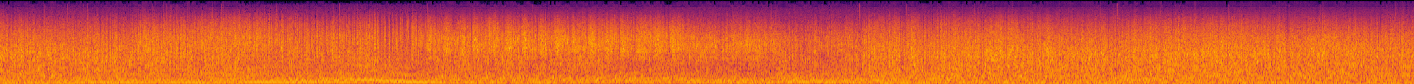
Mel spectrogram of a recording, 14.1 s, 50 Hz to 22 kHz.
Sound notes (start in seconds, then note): 4.5 gun firing; 7.7 explosions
